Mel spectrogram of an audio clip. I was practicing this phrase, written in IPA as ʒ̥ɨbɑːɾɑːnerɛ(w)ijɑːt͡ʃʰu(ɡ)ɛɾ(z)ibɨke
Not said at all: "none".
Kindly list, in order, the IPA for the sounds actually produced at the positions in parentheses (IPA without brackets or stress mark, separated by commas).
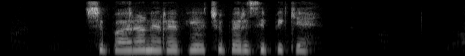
v, b, z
